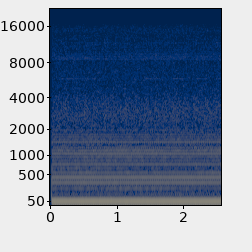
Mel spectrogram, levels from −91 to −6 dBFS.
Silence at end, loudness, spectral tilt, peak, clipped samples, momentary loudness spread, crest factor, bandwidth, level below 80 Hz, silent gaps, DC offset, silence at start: 0 s; -51 LUFS; -4.5 dB/octave; -40 dBFS; under 0.1%; 0 LU; 8 dB; 16.5 kHz; -48 dBFS; none; under 0.1%; 0.05 s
